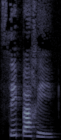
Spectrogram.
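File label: "separer", French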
